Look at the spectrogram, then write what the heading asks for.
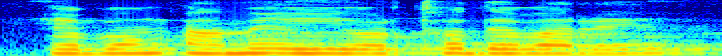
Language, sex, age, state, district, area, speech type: Odia, male, 18-30, Odisha, Nabarangpur, urban, spontaneous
